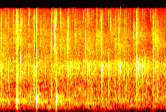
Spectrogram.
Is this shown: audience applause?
yes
